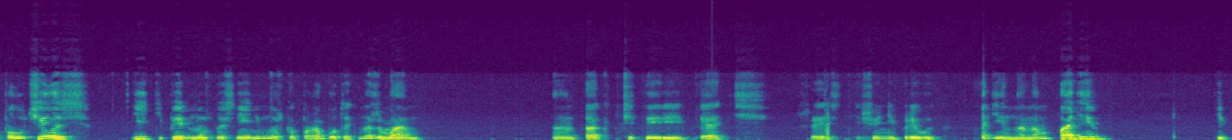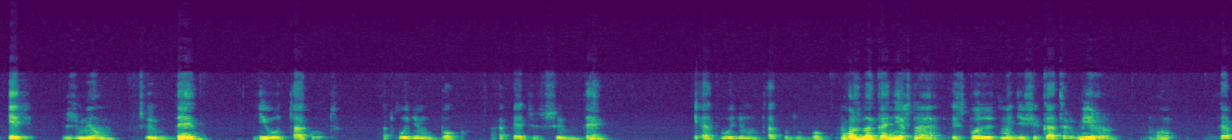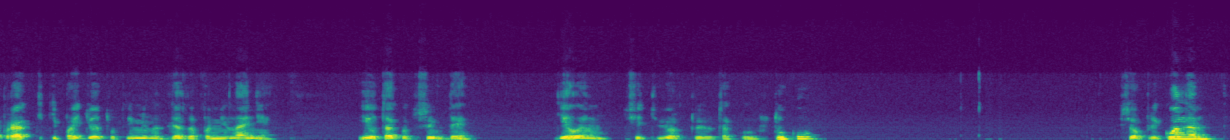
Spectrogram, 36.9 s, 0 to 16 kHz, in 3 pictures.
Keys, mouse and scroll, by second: 1.9-2.7 scroll down 3, 2.7 middle click, 3.9 KP_3, 5.7 KP_4, 7.2 KP_5, 7.2 KP_6, 8.2 KP_2, 9.4 KP_1, 14.2 shift+d, 18.1 shift+d, 24.1 shift+d.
